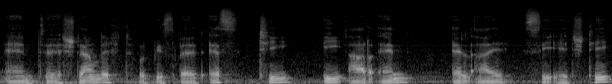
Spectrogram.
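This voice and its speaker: A man speaks with a dark, mellow tone and vocal fry. His pitch is very deep and low, with ordinary variation. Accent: German. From Germany, Berlin. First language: German. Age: 70s. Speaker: Holocaust survivor. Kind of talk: oral history interview.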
